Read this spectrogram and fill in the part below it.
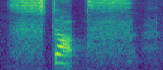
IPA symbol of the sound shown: s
